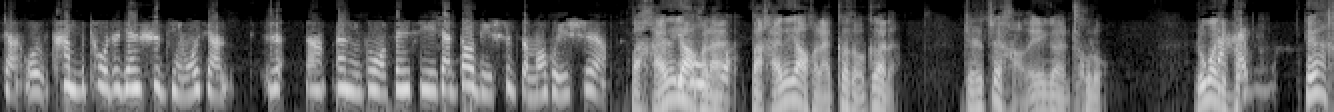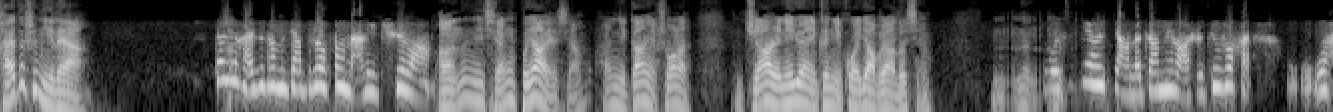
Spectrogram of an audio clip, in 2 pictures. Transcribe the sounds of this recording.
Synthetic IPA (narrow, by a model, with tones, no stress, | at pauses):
ɕjɑ˨˥ŋwɔ˨˩kʰa˥˩np̬u˧˥t̪ʰo˥˧ʊʈ͡ʂɤ˥˧t͡ɕjɛ˥˧nʂɻ̩˥˩t͡ɕʰi˩ŋwɔ˧˥ɕjɑ˨˩ŋ | ɻɑ˥˧ | ɻɑ˥˩ŋɻɑ˥˩ŋni˨˩kə˥nwɔ˨˩fə˥nɕi˧˥i˧˥ɕja˥˧t̪ɑ˥˩ʊt̪̬i˨˩ʂɻ̩˥˩t͡sə˨˩nmə˦xwe˧˥ɪʂɻ̩˥˩ | pa˨˩xa˧˥ɪd͡z̩˧jɑ˥˩ʊxxe˥˩˥la˧˥ɪ˧pa˨˩xa˧˥ɪd͡z̩˧jɑ˥˧ʊxwe˧˥˩la̰˧˥ɪkɤ˥˧˩t͡so˨˩ʊkɤ˥˩d̪ə̰˩ | ʈ͡ʂɤ˥˧ʂɻ̩˥˧t͡swe˥˩ɪxɑ˨˩ʊd̪ə˦i˧˥ɡə˧ʈ͡ʂʰu˥˧lṵ˥˩ | ɻu˧˥kwɔ˥ni˨˩pɪ | t̪we˥˩ɪa˧xa˧˥ɪd͡z̩˧ʂɻ̩˥˩ni˨˩d̪ə˦ja˩ | t̪a˥˧nʂɻ̩˥˩xa˧˥ɪd͡zɹ̩˧t̪ʰa˥mə˨nt͡ɕja˥pu˧˥ʈ͡ʂɻ̩˥d̪ɑ˥˧fɑ˥˩ŋna˧˥li˨˩t͡ɕʰy˥˩lə˩ə˧na˥˩ni˨˩ɕi˧˥ŋpu˧˥jɑ˥˩ʊjɛ̰˨˩ɕi˧˥ŋa˨˧˥ʂni˨˩kɑ˥ŋjɛ˨˩ʂwɔ˥lə˨ | ʈ͡ʂɻ̩˨˩jɑ˥˩ʊɻə˧˥nt͡ɕjɛ˥ɥɛ˥˧ni˥˩kə˥ni˨˩kwɔ˥˧˦jɑ˥˧ʊpə˧jɑ˥˩t̪o˥ʊɕḭ˧˥ŋ | n˥˧na˥˧wɔ˨˩ʂɻ̩˥˧fe˥ʈ͡ʂɑ˧˥ŋɕjɑ˨˩ŋd̪ə˦ʈ͡ʂɑ˥ŋmi˥ŋlɑ˨˩ʊʂɻ̩˥t͡ɕjo˥˧ʊʂɻ̩˥ʂwɔ˥xa˧˩˦wɔ˨˩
